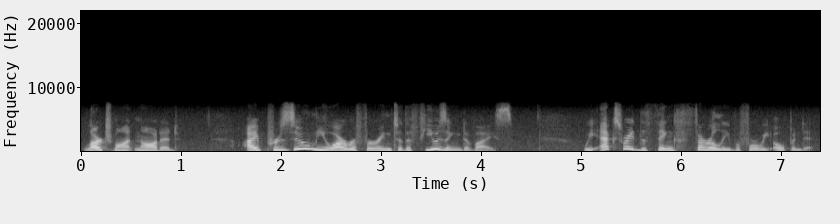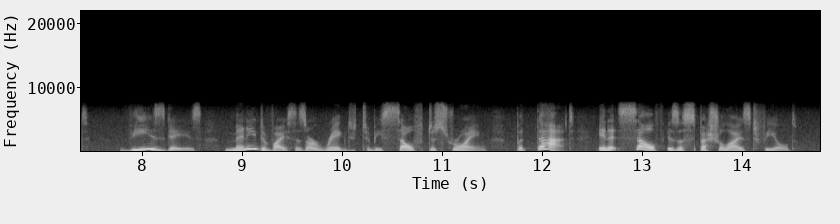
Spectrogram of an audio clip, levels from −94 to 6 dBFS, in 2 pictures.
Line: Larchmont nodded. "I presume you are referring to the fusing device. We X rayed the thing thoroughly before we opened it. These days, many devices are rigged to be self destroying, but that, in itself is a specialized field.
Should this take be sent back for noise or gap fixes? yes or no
no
